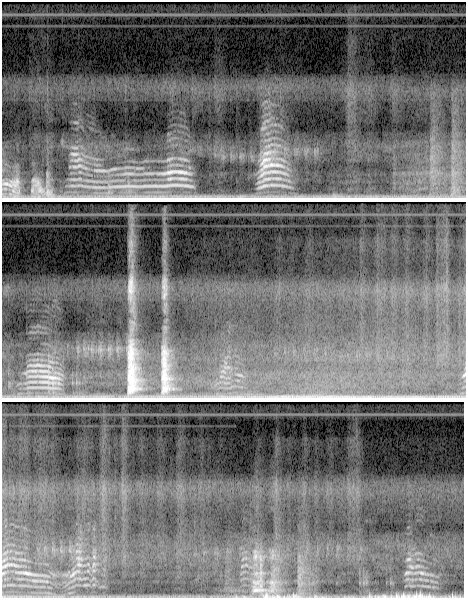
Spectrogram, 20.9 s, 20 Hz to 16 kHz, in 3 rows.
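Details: Blind kitten playing on an ironwood bridge in Kuala Kapuas, Central Kalimantan, Indonesia, on Monday 25 November 2019; short high meows repeated every second or two, two sharp clacks midway, and soft rumbling noise toward the end.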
